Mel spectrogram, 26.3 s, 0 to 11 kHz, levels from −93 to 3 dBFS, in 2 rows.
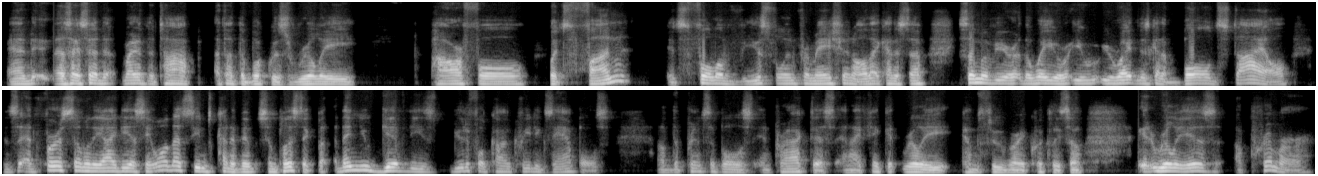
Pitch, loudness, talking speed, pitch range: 115 Hz, -21 LUFS, 190 wpm, 100-130 Hz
